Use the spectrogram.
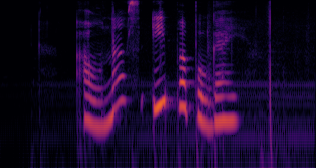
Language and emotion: Russian, positive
